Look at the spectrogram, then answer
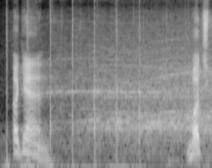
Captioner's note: applause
